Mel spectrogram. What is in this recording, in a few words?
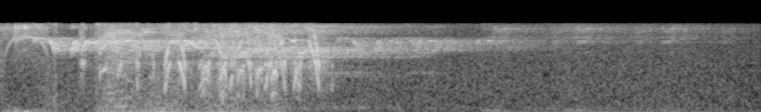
rats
